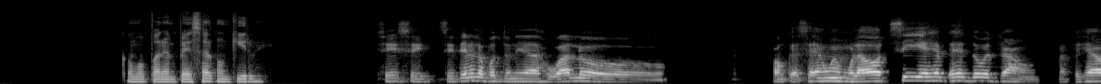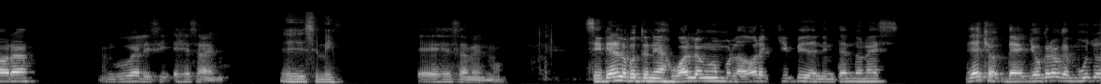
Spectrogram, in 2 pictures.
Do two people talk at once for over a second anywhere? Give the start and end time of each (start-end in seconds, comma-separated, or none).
none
